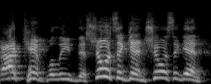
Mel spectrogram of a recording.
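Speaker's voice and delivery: high, loud, thrilled demand; excited yelling. Retold or imitated. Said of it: "And just screams, like".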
